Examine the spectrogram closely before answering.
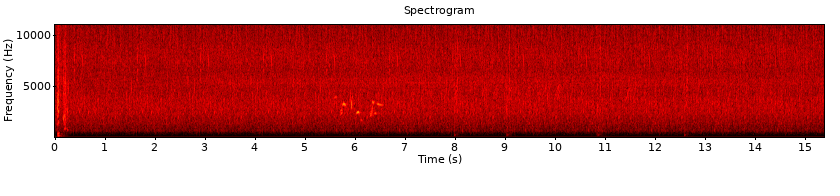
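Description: A stream of water flows and gurgles steadily.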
